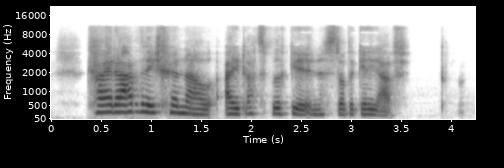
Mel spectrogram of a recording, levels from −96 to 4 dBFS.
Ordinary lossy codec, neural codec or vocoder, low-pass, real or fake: MP3, 64 kbps; codec, 16 kHz in and 24 kHz out, 0.6 kbps, FocalCodec, streaming, 4096 codes; 10.8 kHz; fake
